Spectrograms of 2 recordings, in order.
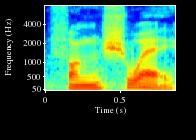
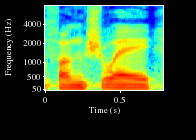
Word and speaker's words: feng shui: the ancient art of fun am I pronouncing that correctly David yes you are fun Fang chop I can't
